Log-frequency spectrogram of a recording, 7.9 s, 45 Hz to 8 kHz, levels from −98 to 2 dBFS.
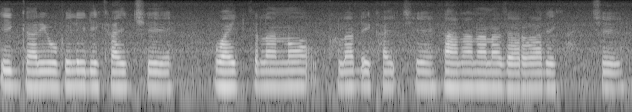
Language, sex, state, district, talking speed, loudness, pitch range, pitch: Gujarati, male, Gujarat, Valsad, 120 wpm, -20 LUFS, 145-150 Hz, 145 Hz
